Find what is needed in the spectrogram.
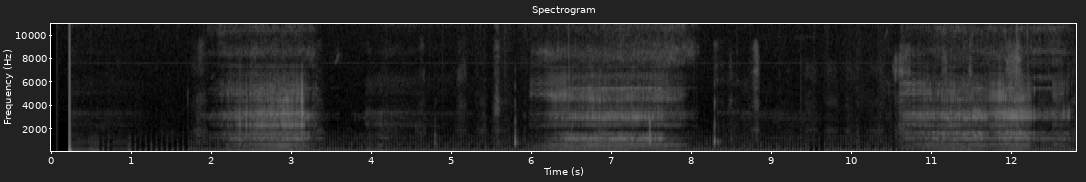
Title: Dad snoring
